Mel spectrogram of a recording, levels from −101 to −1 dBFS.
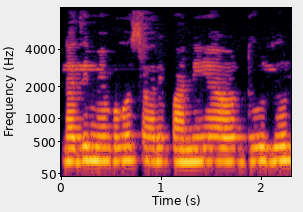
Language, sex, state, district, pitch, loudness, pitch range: Hindi, female, Bihar, East Champaran, 195 Hz, -18 LUFS, 195-205 Hz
